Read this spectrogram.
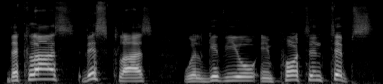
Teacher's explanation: will give you important tips as if it's just one t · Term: linked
